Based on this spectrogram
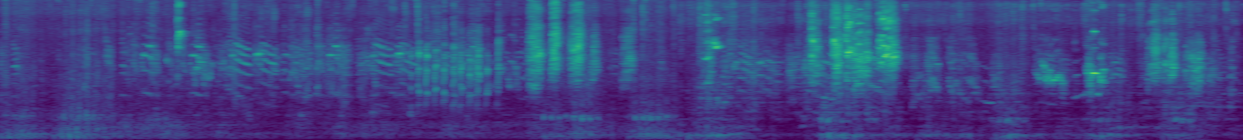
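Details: Budgerigars eating green food give wavering, buzzy warbles and scattered squeaky chirps between quiet stretches, with wing flapping and soft low thuds around them.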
